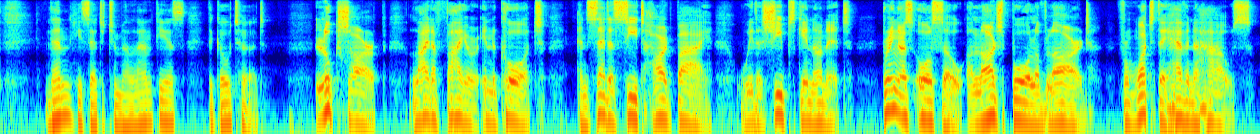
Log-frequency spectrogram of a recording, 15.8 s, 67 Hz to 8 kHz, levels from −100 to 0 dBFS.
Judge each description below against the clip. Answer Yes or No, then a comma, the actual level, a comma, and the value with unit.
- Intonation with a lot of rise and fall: No, average, 3.6 semitones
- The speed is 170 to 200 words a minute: No, average, 160 wpm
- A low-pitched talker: Yes, low, 105 Hz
